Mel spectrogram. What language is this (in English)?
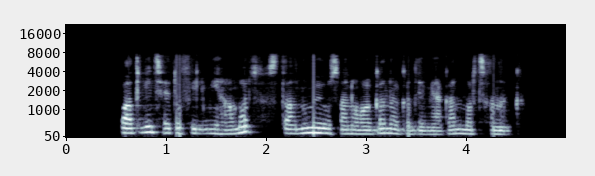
Armenian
